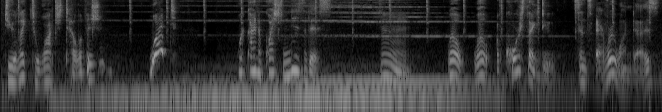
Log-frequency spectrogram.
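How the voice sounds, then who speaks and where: A woman playing a bright, modest young boy in an audio drama, polite and questioning, thinking aloud. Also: low-pitched, huge pitch swings, measured pace, over music, exaggerated voice. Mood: puzzled, pondering. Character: bright, modest, earnest orphan boy taking a test.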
